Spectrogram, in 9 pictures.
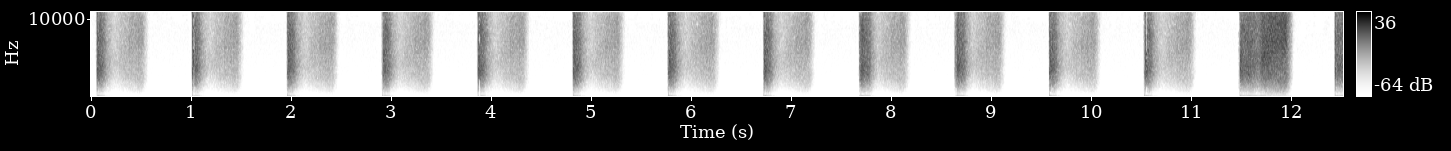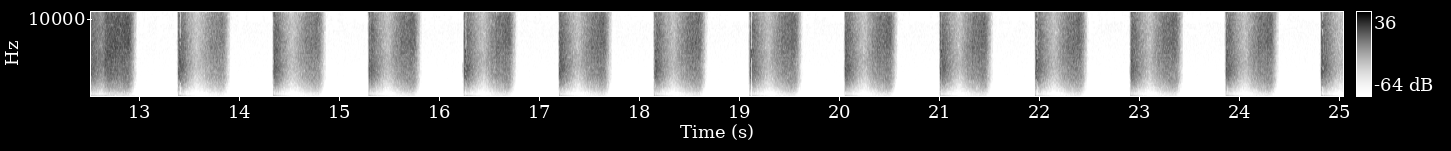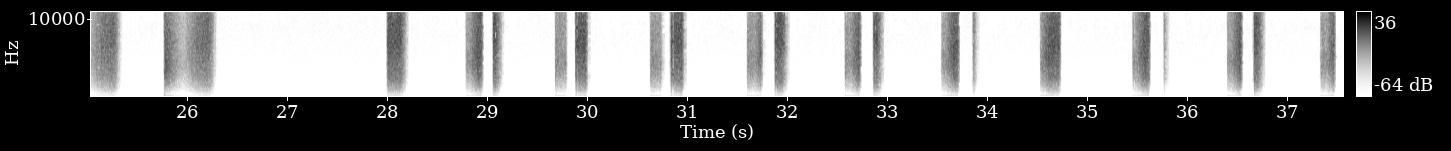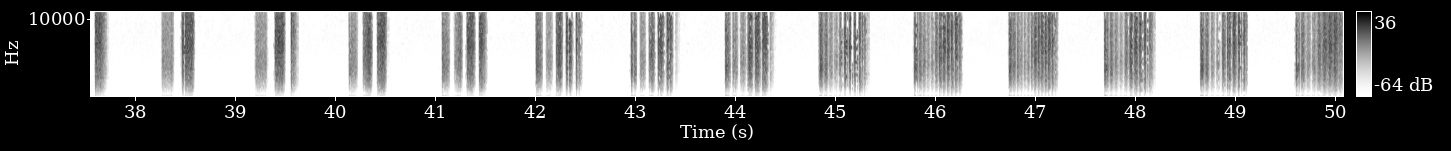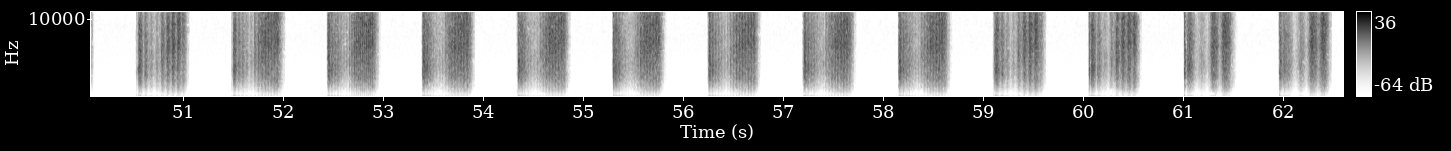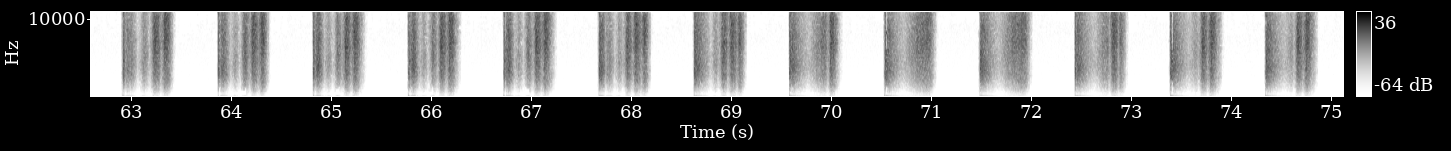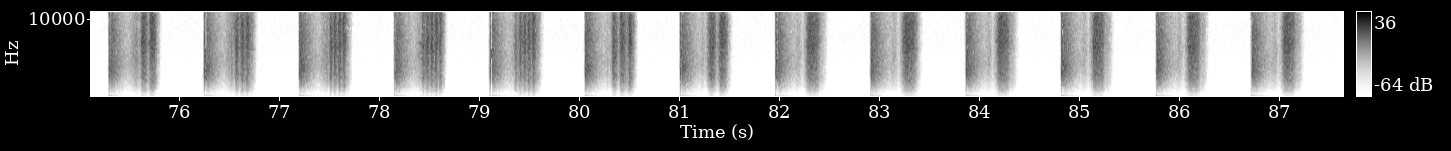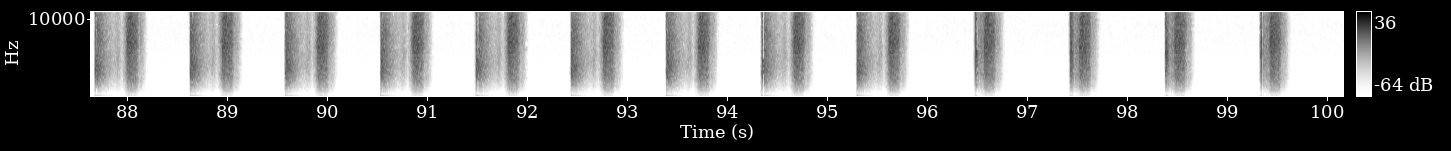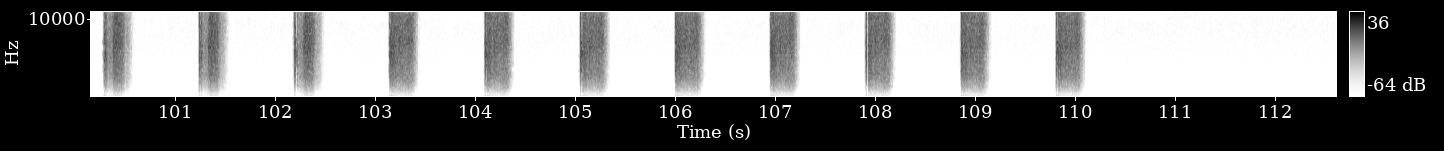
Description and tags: This is the uncut recording of how I made the "minimalattackypercasdf" samples in the "minimal" pack.
If it's useful to anyone I'll be pleasantly surprised.
percussion, minimal, LFO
